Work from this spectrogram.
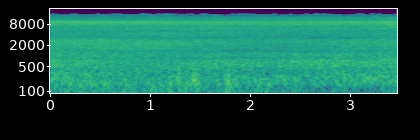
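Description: Sea waves wash onto the shore in a continuous broadband roar, mixed with wind buffeting the microphone, steady and fairly loud with no voices.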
